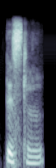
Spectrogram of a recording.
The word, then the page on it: pistol: Indian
